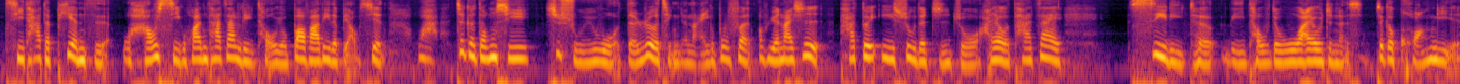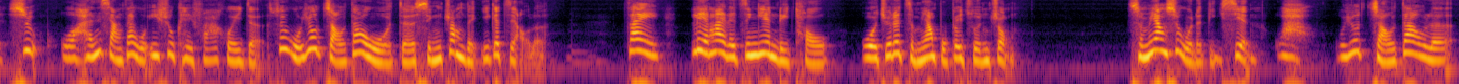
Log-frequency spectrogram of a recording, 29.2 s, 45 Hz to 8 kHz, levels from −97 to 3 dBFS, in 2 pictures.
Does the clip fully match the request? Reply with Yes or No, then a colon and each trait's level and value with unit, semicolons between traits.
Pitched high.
Yes: high, 210 Hz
